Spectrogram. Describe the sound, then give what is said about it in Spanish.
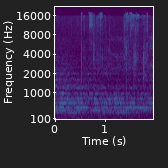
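A short train sound effect played as a joke cue: a steady, droning horn-like tone with layered harmonics, held evenly at moderate loudness for about two seconds. “Ah, el tren.”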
